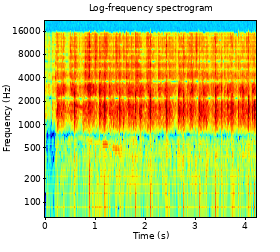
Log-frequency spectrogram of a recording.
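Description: Audience applause: many pairs of hands clapping irregularly, starting abruptly and keeping up steadily, in welcome of a panellist just introduced.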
